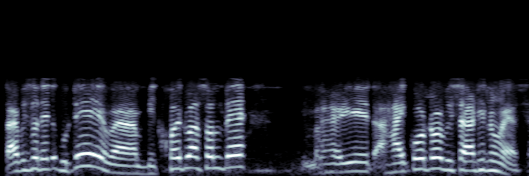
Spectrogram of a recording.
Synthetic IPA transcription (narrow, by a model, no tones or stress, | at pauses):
taɹpis̬ɔtejtuɡutejbikʰɔjt̬ʊasɔltɛ | heɹiɦajkoɹt̬ɔɹbisaɹatʰinɔɦoja̰sɛ̥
